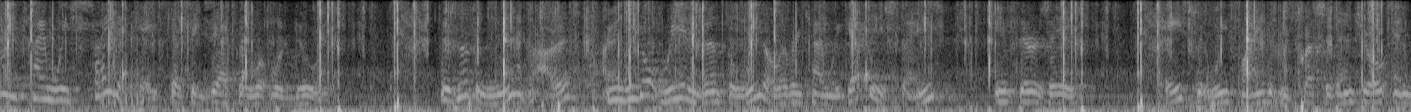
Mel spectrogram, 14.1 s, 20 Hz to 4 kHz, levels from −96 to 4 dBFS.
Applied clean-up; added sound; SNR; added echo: none; Crumpling, crinkling; -4 dB; none.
